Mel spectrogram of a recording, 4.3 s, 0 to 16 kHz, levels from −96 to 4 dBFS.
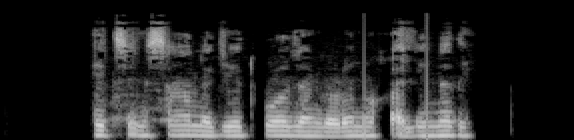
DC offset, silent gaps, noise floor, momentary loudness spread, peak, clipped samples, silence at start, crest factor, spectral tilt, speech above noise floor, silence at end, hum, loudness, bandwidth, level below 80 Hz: under 0.1%; 1.92-1.98 s; under -90 dBFS; 5 LU; -4 dBFS; under 0.1%; 0.7 s; 16 dB; -5 dB/octave; over 72 dB; 0.75 s; none; -18 LUFS; 9.2 kHz; -52 dBFS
